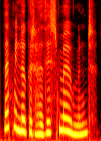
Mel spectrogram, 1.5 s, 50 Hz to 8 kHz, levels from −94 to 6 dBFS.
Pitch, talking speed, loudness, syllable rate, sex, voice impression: 245 Hz, 275 wpm, -17 LUFS, 5.8 syllables/s, female, feminine, middle-aged, relaxed, slightly weak, slightly dark, muffled, slightly raspy, slightly intellectual, calm, slightly kind, modest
